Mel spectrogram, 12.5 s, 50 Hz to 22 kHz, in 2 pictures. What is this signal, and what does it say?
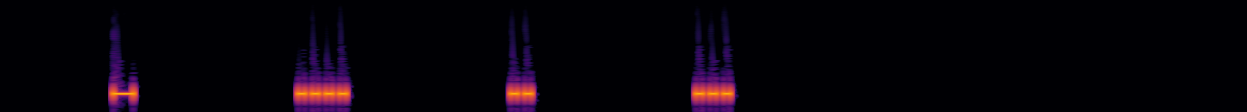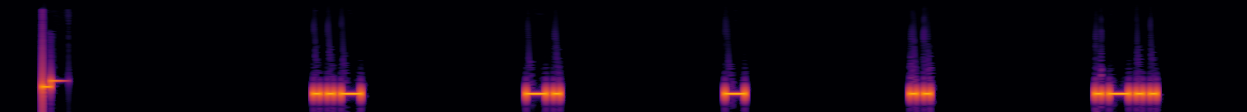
Morse code, heard as a keyed tone, about 36 wpm, spaced as for 10 wpm, 690 Hz. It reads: THIS UNTIL
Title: 8x Character Spacing - Top 500 Words - 35wpm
